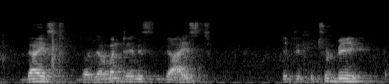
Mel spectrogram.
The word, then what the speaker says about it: Geist: Geist, the German term is Geist. It should be pronounced as Geist.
